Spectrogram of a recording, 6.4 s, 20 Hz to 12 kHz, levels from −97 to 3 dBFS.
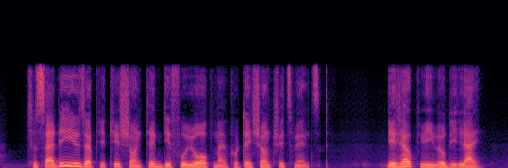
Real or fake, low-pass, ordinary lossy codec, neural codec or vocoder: fake; 7.2 kHz; none; codec, 16 kHz, 0.5 kbps, FunCodec, trained on Chinese and English, 25 frames a second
